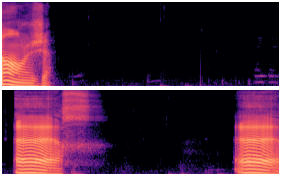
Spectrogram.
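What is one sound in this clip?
A man speaks clearly and slowly into a close microphone, pronouncing short words with pauses between them.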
